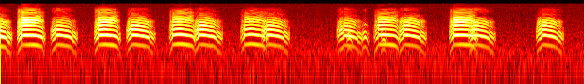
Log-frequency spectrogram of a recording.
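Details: Laughing gull giving a rapid, loud series of nasal, downslurred calls, mostly in doubled or tripled bursts, with a short pause midway; no other sounds.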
